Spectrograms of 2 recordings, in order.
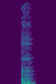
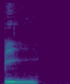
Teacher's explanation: P is voiceless. B is voiced. Words with these sounds are pit, bit, beer, peer, patch, batch.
